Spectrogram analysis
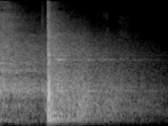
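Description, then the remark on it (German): A single sharp, loud shot-like bang cuts through a wash of hissing noise, then rings out in a reverberant tail that fades over the next second or so. No one speaks. “Schuss kommt.”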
